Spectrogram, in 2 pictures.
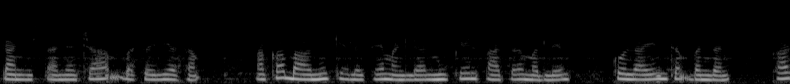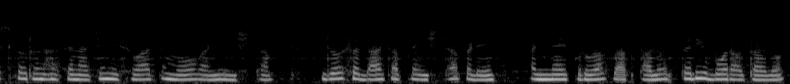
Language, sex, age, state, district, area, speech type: Goan Konkani, female, 18-30, Goa, Salcete, rural, spontaneous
